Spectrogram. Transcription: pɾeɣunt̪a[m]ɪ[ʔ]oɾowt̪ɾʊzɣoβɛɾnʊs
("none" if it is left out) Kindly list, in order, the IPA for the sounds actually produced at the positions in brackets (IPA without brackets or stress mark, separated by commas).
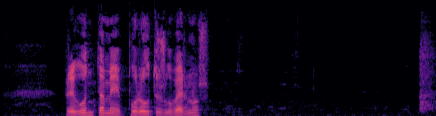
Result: m, p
